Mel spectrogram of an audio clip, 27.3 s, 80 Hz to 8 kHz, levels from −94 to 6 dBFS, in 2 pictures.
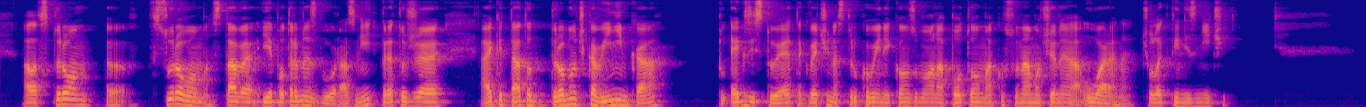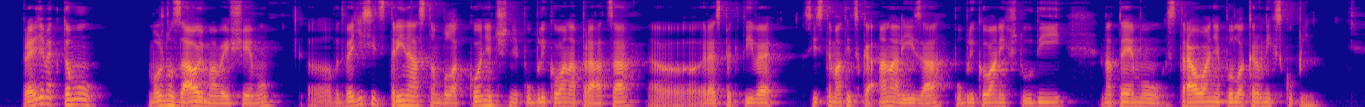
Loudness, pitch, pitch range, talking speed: -24 LUFS, 115 Hz, 110-125 Hz, 120 wpm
